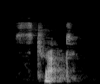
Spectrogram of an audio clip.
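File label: "strut", British English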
